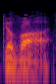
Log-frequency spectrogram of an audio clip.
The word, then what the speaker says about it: Gibeah: I've been calling this Gibeah. I finally looked it up today, and it seems like a better pronunciation is Gibeah.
